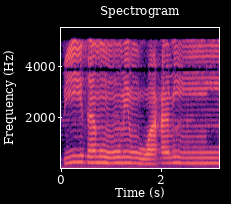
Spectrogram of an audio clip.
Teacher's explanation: تنوين وبعده الواو من حروف الإدغام بغنة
